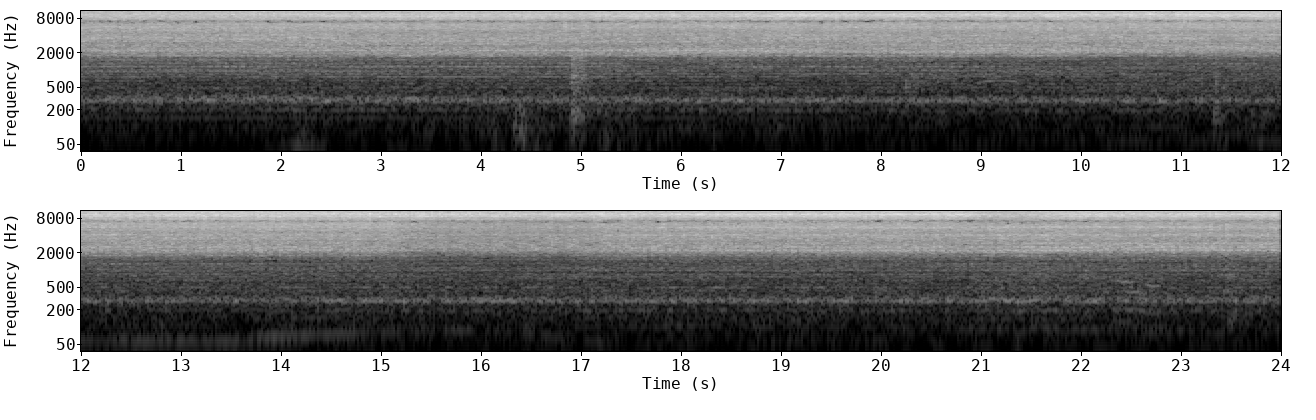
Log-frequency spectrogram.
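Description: Band sawmill machinery running steadily, a loud even motor hum and whir with the blade not cutting.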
